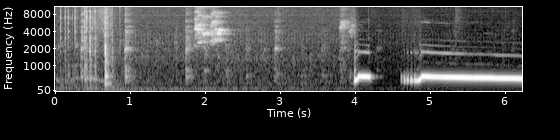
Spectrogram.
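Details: Kept Pelung turtle dove: after soft rustling and clicks, a short clipped note, then a long, even hoot that holds steady and slowly sags in pitch.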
